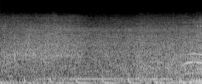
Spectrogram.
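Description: A motorcycle engine running under the film's background music. Held music notes swell in near the end.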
